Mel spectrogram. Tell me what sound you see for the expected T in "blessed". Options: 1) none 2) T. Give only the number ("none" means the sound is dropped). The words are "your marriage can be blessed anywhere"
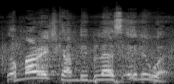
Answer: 2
